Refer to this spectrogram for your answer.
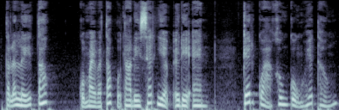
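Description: A woman's voice: on the low side, lively intonation, fast, dark tone. A woman voicing a bitter elder sister who speaks bluntly and harshly, full of scorn. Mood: scornful accusing.

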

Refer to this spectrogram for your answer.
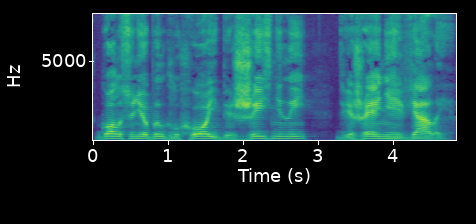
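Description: A man narrating a literary audiobook in a calm, measured, unhurried way. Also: mid-range voice.

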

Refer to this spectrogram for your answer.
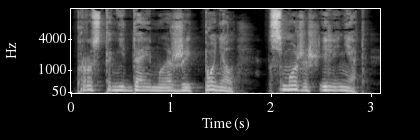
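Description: A man voicing a tough, foul-mouthed young woman who shouts orders and swears in an audiobook. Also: fairly high pitch, steady tone, moderate pace. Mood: harsh, commanding.

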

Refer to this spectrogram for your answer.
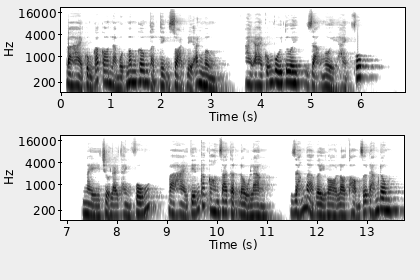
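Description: Mellow, low-voiced woman narrator. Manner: calm, even storytelling. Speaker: audiobook narrator. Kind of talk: scripted narration.

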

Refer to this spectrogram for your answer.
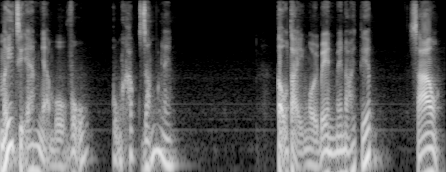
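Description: A low-voiced man tells a ghost story. His reading is dramatic, rising and falling widely as he builds the tension. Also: wildly swooping pitch, moderate pace, darkish tone, slightly rough. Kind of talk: horror story narration.

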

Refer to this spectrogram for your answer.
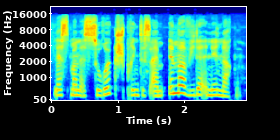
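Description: A woman's voice: fairly high pitch, fairly quick, dark tone, no echo, close to an everyday voice. An actress narrating a radio drama monologue as a brash, defiant young woman from Zeeland, with a dry, wry storytelling manner. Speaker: first-person narrator.

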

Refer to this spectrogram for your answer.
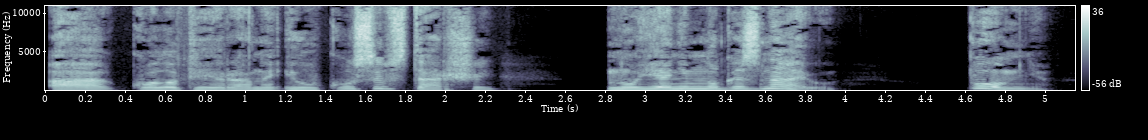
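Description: A man voicing a timid young witch girl who makes quiet, shy excuses. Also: sits high, animated, moderate pace, dry recording, studio quality, voice pushed up.

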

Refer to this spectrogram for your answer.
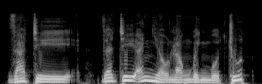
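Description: Brief: male novel narrator, measured and expressive, deep mellow tone, dry studio sound. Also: dry recording. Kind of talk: audiobook narration.

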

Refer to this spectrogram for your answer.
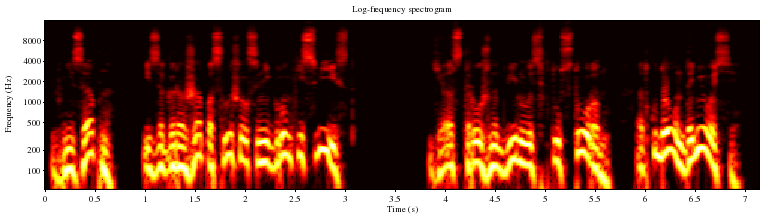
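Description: A man reading a children's story aloud as narrator, with expressive, dramatic pacing. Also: medium pitch, a little fast, breathy edge, dry recording, studio quality. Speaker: audiobook narrator.

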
